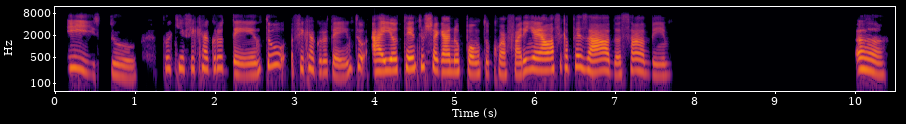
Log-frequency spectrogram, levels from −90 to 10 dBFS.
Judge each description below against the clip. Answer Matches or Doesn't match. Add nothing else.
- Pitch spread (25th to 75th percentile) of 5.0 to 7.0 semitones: Matches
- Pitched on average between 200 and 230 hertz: Matches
